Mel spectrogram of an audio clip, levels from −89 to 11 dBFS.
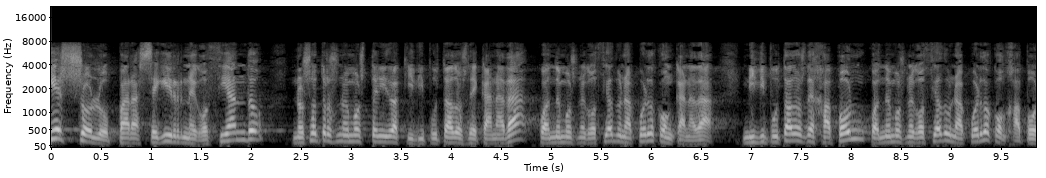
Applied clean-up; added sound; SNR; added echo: none; none; none; none.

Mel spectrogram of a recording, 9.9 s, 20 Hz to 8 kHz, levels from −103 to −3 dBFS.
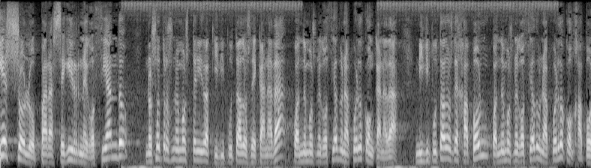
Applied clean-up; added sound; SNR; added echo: none; Cricket; 18 dB; none.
